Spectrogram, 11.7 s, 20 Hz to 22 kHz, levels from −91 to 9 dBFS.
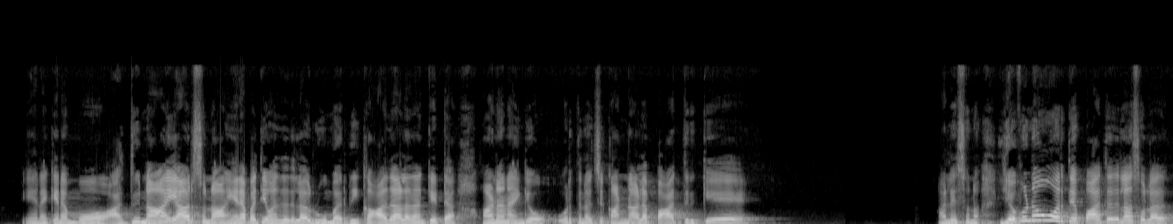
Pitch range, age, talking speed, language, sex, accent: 220-290 Hz, 20-39, 125 wpm, Tamil, female, native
